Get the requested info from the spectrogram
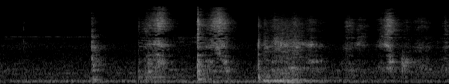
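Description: Metal spatula scraping the inside of a metal kadai, about six separate scraping strokes starting about a second in, as the last of the cooked vegetables are scraped out of the pan.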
